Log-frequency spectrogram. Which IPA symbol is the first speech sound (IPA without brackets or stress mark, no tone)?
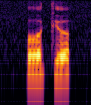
ɤ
